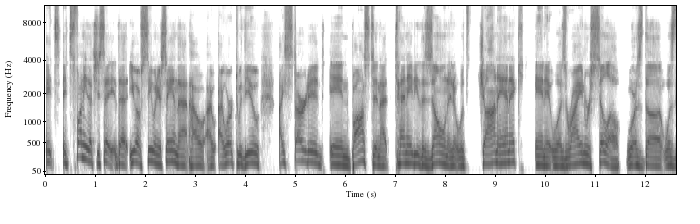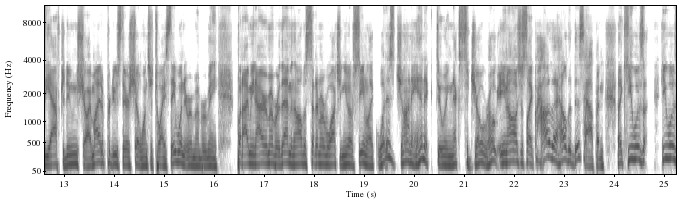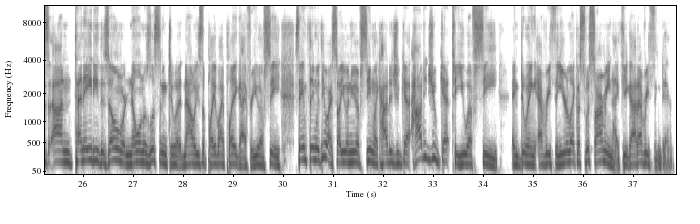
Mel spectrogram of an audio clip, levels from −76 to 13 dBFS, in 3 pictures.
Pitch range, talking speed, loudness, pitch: 130-165 Hz, 240 wpm, -21 LUFS, 145 Hz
